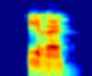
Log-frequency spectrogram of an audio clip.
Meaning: third-person plural conditional of aller
- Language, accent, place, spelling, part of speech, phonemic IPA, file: French, France, Lyon, iraient, verb, /i.ʁɛ/, LL-Q150 (fra)-iraient.wav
